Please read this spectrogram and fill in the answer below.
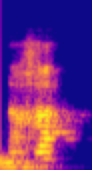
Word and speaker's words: नः: There is a visarga there. There are two dots there. And so that must be pronounced. So that we indicate we are saying naha, not na.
